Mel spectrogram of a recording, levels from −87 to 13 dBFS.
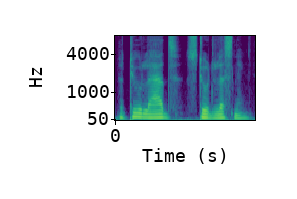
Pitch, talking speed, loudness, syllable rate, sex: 105 Hz, 170 wpm, -16 LUFS, 4.5 syllables/s, male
